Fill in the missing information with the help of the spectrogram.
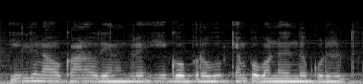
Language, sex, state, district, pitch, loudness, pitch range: Kannada, male, Karnataka, Bangalore, 135 Hz, -15 LUFS, 130-140 Hz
